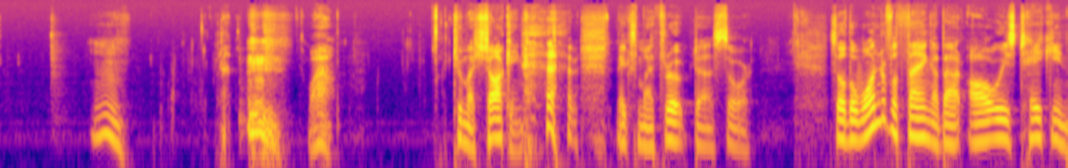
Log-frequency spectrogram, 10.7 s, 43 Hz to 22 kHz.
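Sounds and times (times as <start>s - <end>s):
person sipping tea: 0.9s - 3.6s
speech: 1.0s - 1.4s, 2.5s - 3.4s, 4.6s - 10.6s
throaty gulp: 1.0s - 3.2s.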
